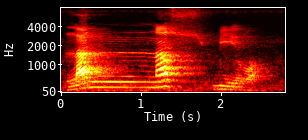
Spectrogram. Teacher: nun bertemu dengan nun. Nun yang pertama sukun menjadi satu nun yang bertasydid. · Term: idgham mutamatsilain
